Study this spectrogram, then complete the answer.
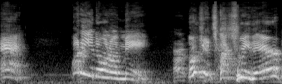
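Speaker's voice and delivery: shrill, very high, very loud squawking creature voice. Game master voicing a sword that squawks as a player picks it up. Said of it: "you can see as it squawks".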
